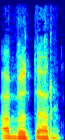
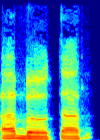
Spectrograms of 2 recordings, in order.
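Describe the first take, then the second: First: The middle consonant has a light, natural echo. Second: The middle consonant has a strong, exaggerated echo. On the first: The speaker calls it right. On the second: The speaker calls it wrong.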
